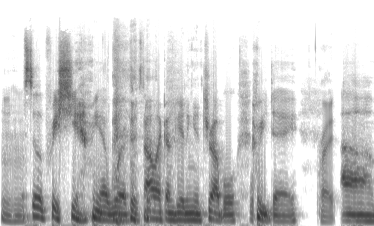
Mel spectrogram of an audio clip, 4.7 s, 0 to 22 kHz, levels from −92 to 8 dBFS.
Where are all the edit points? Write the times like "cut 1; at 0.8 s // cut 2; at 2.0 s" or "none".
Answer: cut 1; at 3.2 s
